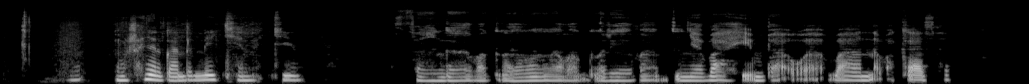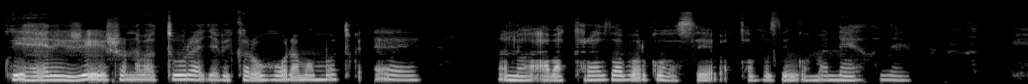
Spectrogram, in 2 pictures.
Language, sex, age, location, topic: Kinyarwanda, female, 25-35, Musanze, government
